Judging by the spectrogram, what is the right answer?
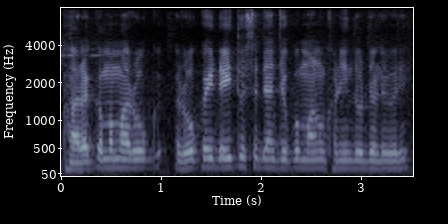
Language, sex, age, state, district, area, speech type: Sindhi, male, 60+, Maharashtra, Thane, urban, spontaneous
